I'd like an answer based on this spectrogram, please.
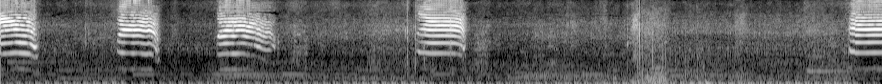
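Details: Scared baby deer bleating while a pet dog swims across a river to rescue it from drowning: about five short, very high, squealing bleats with falling harmonics, spaced irregularly over nine seconds, over a steady low engine-like hum.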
